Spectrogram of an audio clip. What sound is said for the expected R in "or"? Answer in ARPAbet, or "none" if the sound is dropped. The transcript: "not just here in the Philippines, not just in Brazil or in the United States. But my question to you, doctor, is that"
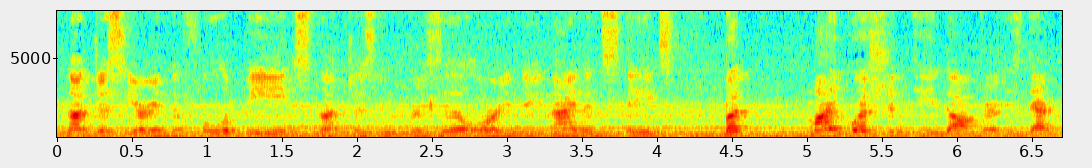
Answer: R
